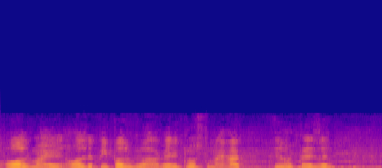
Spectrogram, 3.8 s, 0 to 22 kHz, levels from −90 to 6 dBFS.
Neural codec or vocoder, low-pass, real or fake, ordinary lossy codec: codec, 16 kHz, 2 kbps, FreqCodec, larger model; 7.2 kHz; fake; MP3, 64 kbps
